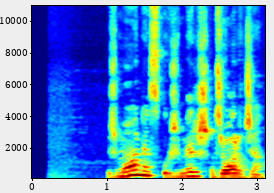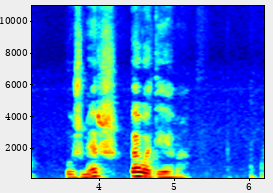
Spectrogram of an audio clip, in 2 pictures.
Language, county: Lithuanian, Kaunas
